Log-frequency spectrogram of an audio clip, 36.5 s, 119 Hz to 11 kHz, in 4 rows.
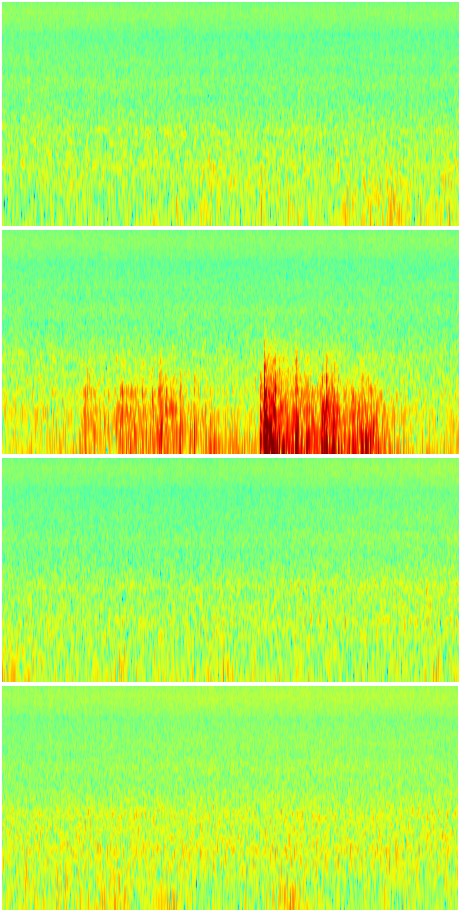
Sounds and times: Rain 0.0 - 36.5
close, loud thunderclap 14.2 - 17.0

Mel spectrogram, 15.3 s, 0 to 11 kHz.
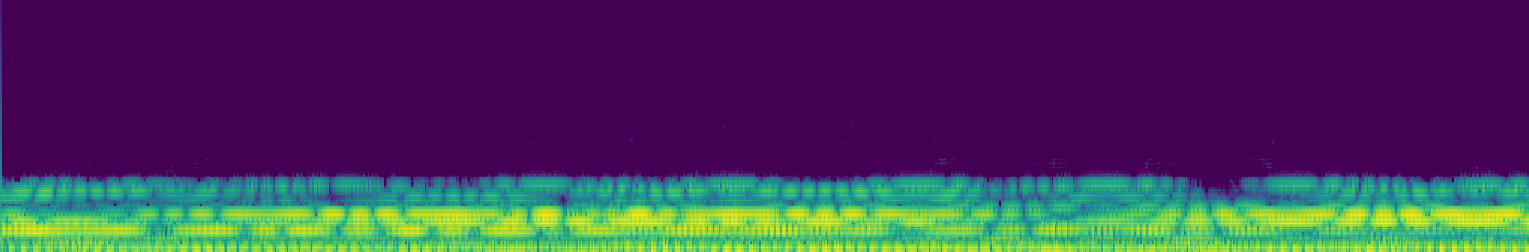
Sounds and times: pure ambient sine wave 0.0 - 15.2

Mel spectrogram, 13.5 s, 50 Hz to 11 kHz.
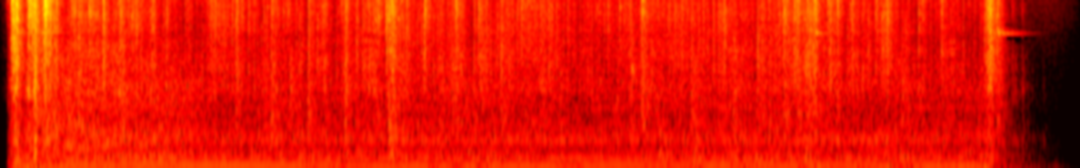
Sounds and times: mechanical garage door opening 0.0 - 12.9

